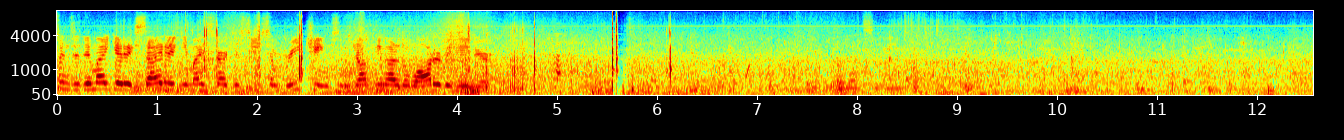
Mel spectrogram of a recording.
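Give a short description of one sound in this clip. Wind blows over choppy open water.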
